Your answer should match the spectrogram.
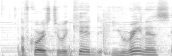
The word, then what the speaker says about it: Uranus: seventh planet is pronounced Uranus. Of course, to a kid, Uranus sounds an awful lot like your anus which is how I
